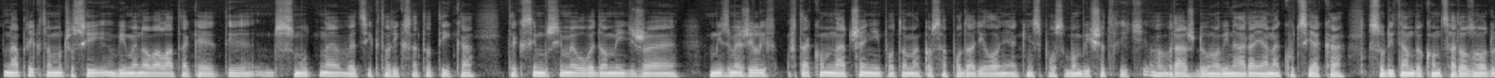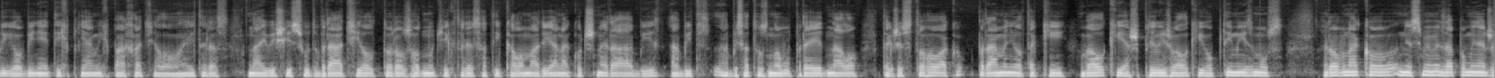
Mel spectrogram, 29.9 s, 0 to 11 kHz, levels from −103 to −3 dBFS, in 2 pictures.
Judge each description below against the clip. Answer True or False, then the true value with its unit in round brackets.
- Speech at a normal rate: True (155 wpm)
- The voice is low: True (110 Hz)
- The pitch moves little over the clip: True (1.8 semitones)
